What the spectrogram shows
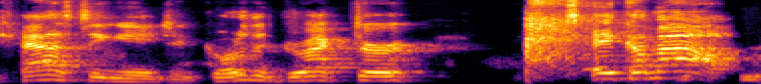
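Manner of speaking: mock screaming, high and rising. Recalling a miscast TV show, the speaker re-enacts screaming at it: retelling own screaming. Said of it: "and I'm screaming".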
